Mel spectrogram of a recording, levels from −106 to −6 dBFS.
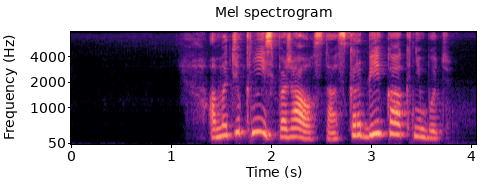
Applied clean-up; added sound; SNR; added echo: neural mask model Resemble Enhance denoiser.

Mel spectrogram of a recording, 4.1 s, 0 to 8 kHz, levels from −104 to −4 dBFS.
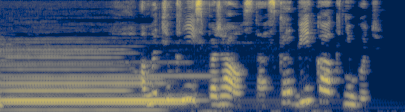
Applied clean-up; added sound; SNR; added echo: classical method Wiener filter.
